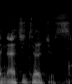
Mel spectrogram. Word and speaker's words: Natchitoches: Have you ever done the Natchitoches Christmas lights? What do you think, being from Shreveport? Yeah, I guess that's right. N-A-T-C-H-I-T-O-C-H-E-S. Yeah, Natchitoches.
